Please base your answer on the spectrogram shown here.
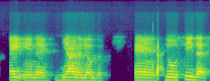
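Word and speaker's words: jnana: that but so this even though it's spelled j-n-a-n it's pronounced um g-y-a-n-a gianna yoga and you'll see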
